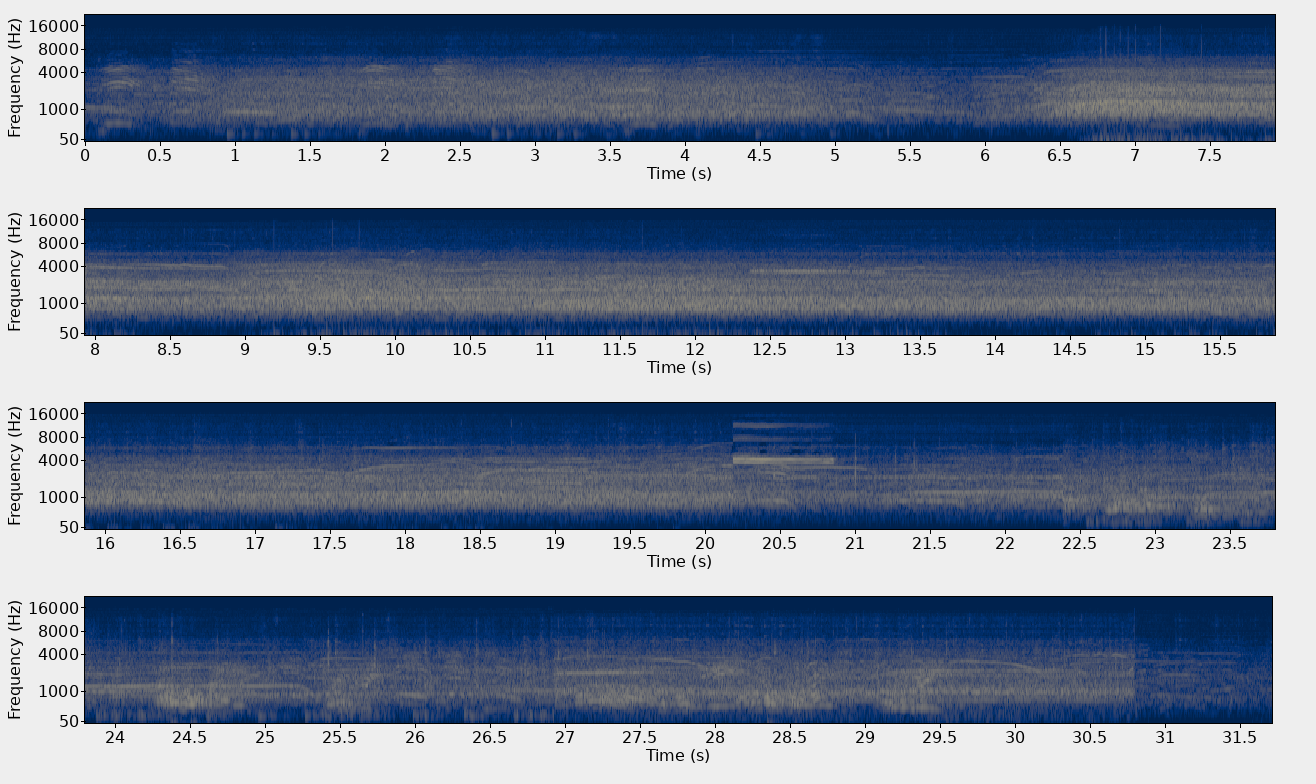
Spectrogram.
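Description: Football stadium crowd: steady crowd noise that jumps to loud, sustained cheering about six seconds in and holds for over ten seconds. It then drops back, with nearby voices shouting and talking over the crowd.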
